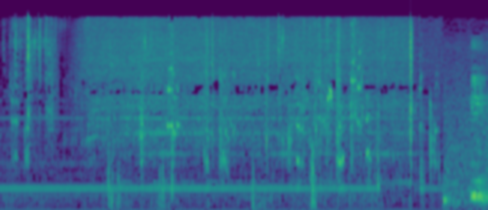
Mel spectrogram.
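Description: Sped-up time-lapse audio of drinks being prepared: rapid, high-pitched squeaky chatter and quick clicks and clinks of bottles and containers, over a steady hum that stops about five seconds in, with a sharp click near the end.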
